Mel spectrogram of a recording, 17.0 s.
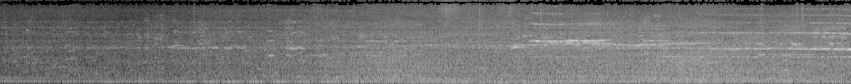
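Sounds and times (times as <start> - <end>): train wheel rumble: 0.0 - 17.0
faint high squeal: 7.1 - 17.0.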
